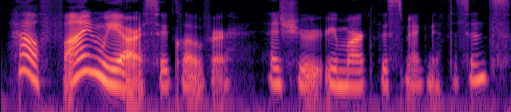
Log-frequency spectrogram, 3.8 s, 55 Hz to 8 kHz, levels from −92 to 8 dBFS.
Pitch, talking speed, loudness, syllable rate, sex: 220 Hz, 170 wpm, -21 LUFS, 5.4 syllables/s, female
